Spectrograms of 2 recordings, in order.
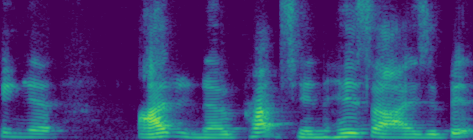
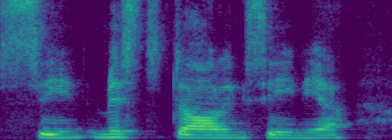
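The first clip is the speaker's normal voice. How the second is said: ordinary talk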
